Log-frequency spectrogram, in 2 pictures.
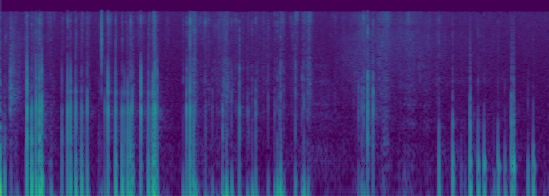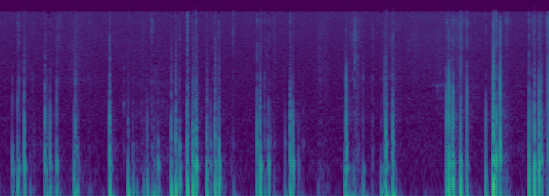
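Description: A large, flat, round solid cork trivet is tapped and scratched with long nails and fingertips close to the microphone. The result is a dense run of soft, dull, low-heavy taps and short scratchy bursts that die away almost instantly, with a few brief pauses between flurries.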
